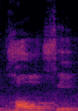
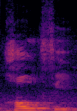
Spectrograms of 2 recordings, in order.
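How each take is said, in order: No difference in how they are said.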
